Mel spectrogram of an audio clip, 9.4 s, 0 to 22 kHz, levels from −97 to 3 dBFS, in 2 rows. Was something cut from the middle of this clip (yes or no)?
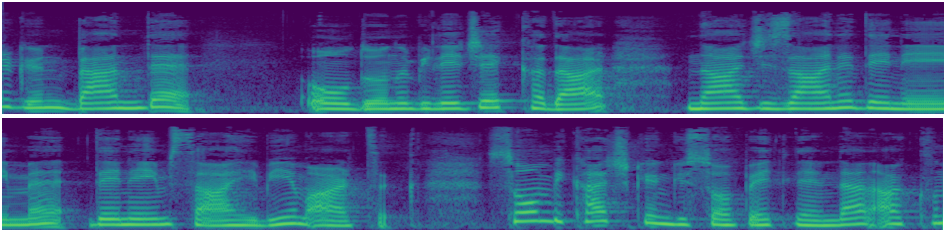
no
